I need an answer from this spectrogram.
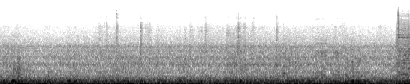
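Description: Cabin noise of an Akita Shinkansen Komachi train running: a steady low rumble with faint light clicks. Near the end the noise suddenly turns louder and harsher, with a whine in it.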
